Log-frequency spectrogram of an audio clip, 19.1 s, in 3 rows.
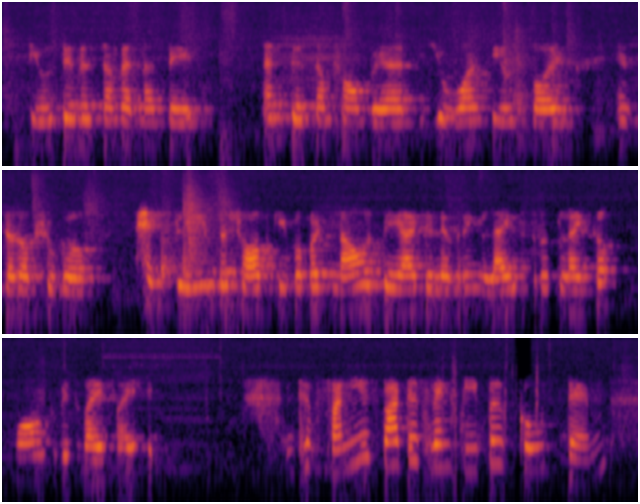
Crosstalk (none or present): none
